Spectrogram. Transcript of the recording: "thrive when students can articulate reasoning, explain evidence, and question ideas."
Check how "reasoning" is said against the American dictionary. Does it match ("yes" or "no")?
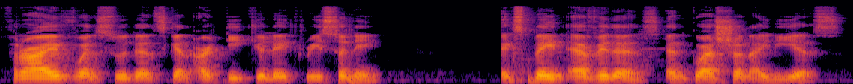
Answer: no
